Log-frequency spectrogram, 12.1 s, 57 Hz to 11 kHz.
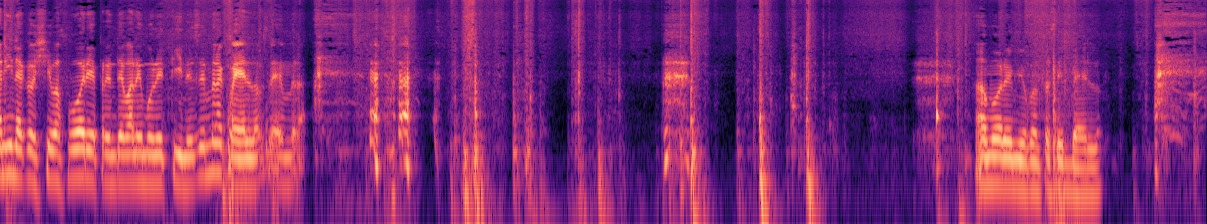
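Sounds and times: rustling scrapes on cardboard: 1.4s - 5.8s, 8.3s - 11.6s
cardboard box thumps: 2.1s - 2.8s, 3.7s - 8.4s.

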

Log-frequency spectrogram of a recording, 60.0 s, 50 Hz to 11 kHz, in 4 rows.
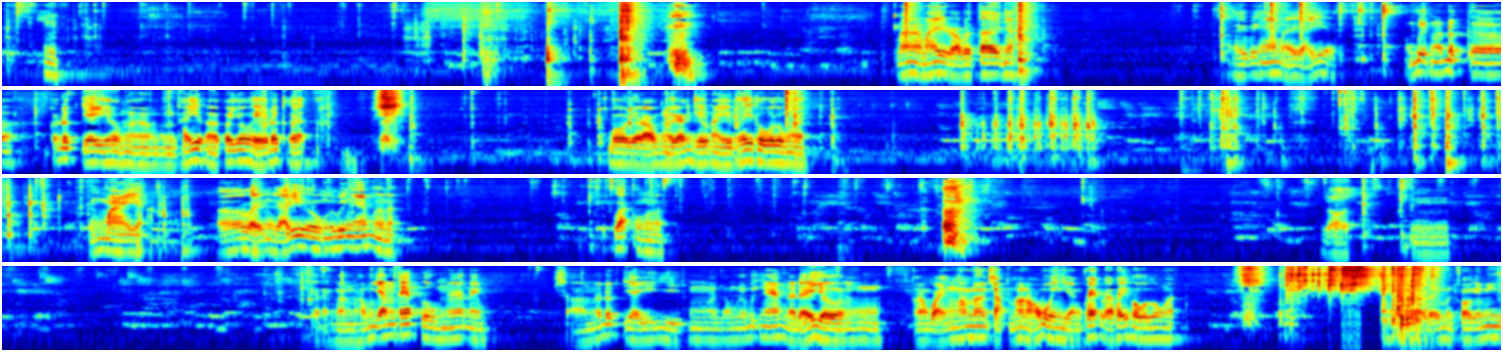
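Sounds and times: plastic case rustling and scraping: 4.0s - 6.4s.

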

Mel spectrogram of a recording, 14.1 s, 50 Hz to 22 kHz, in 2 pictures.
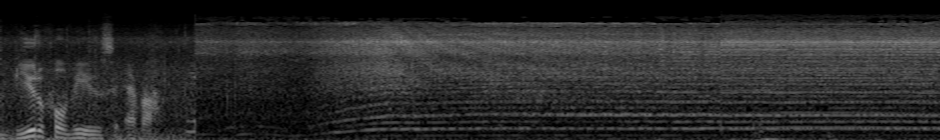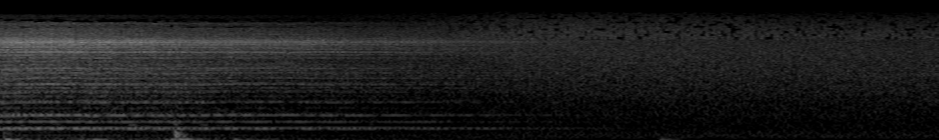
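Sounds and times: drone propellers buzzing: 1.3s - 12.2s
low thumps: 4.0s - 9.2s.

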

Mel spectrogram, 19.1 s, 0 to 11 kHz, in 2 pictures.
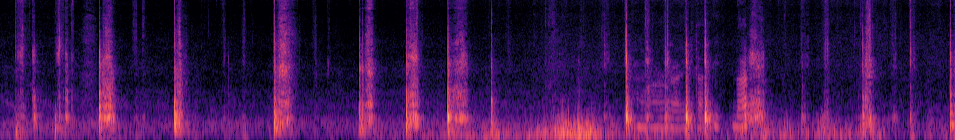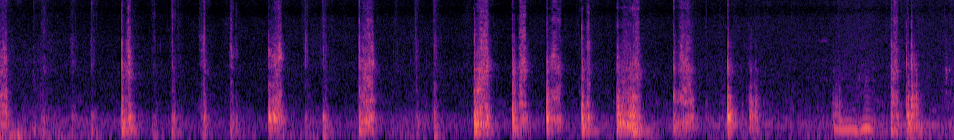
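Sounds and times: knife chopping vegetables: 0.1s - 1.2s, 1.8s - 3.0s, 5.9s - 17.1s
knife scraping vegetables together: 0.1s - 17.2s, 18.4s - 18.8s.

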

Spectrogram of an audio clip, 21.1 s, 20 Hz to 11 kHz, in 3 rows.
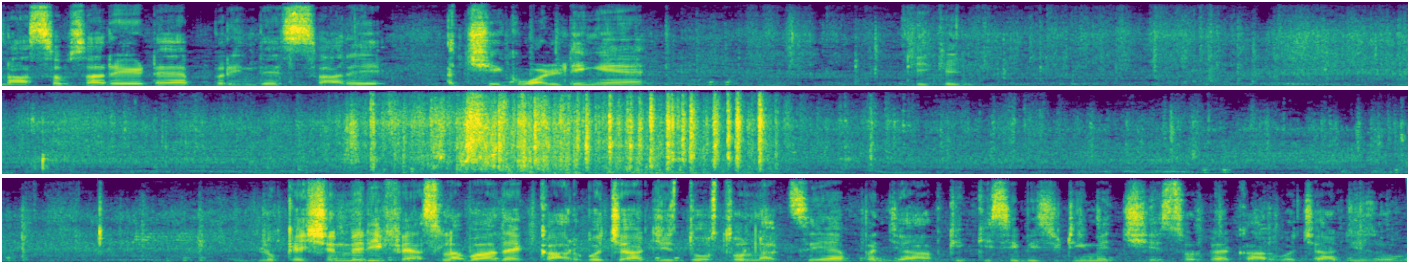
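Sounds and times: pigeons cooing: 1.9s - 19.6s
rustling wing flurry: 3.4s - 14.6s.

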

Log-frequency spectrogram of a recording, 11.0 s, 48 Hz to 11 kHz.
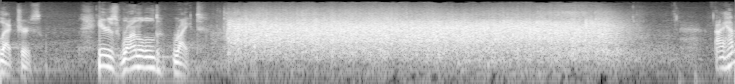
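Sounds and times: audience applauding: 3.2s - 9.8s.

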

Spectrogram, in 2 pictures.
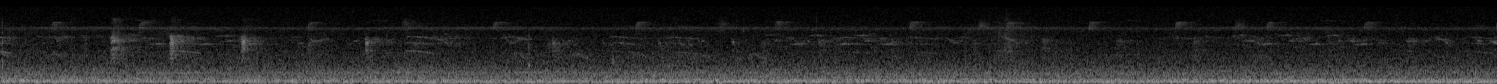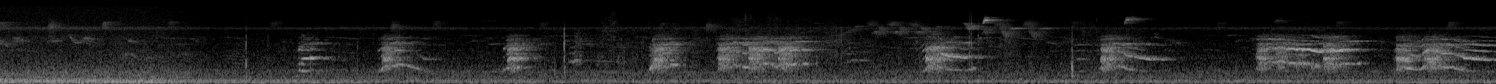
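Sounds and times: high-pitched insect drone: 0.0s - 29.9s
low steady rumble: 0.0s - 29.9s
bird chirps: 17.7s - 29.9s.

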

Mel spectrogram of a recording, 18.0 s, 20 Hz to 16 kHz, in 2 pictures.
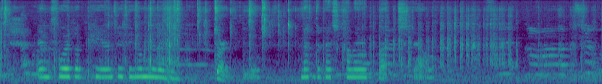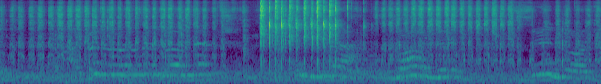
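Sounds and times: marker scratching on paper: 5.5s - 7.8s, 8.6s - 12.5s, 14.6s - 18.0s
marker ball rattling: 12.9s - 14.6s.

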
